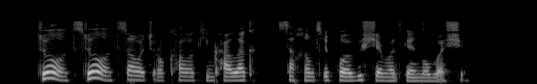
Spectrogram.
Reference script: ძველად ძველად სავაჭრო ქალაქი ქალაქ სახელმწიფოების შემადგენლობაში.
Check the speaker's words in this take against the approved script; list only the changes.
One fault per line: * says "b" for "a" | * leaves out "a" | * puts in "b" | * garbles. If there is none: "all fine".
all fine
